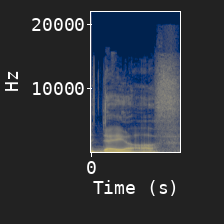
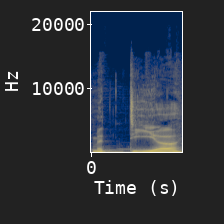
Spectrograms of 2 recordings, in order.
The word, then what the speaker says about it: Madea: totally step in a m off M off it's actually pronounced media you racist a off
